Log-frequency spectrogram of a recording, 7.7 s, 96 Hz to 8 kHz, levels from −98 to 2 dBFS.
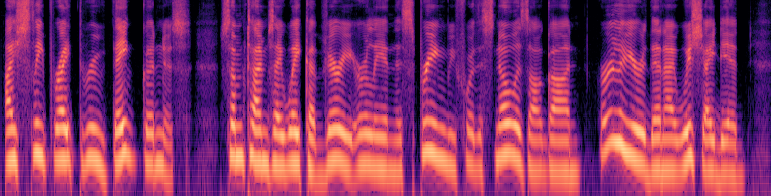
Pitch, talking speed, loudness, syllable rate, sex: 200 Hz, 210 wpm, -19 LUFS, 5.2 syllables/s, female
